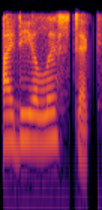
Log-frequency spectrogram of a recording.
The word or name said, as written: idealistic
